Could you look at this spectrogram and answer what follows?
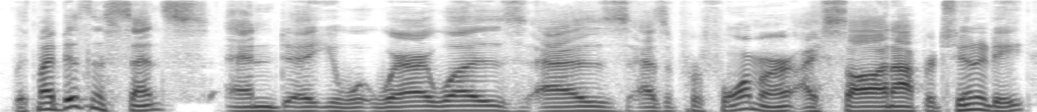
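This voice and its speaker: A man, a voice actor, chatting casually in an interview and telling stories with lively quick voice changes. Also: mid-range voice, no echo, clean studio sound. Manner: animated storyteller, slips into quick voices. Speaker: voice actor guest.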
